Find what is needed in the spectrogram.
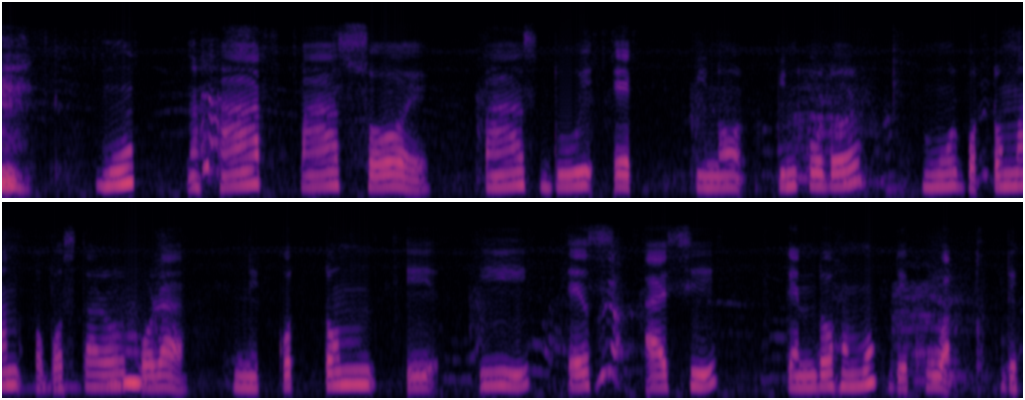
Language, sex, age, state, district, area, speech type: Assamese, female, 60+, Assam, Dhemaji, rural, read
